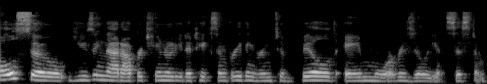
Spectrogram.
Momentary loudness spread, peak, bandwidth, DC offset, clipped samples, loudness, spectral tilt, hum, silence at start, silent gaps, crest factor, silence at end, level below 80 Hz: 11 LU; -6 dBFS; 13 kHz; under 0.1%; under 0.1%; -24 LUFS; -4 dB/octave; none; 0 s; none; 18 dB; 0 s; -74 dBFS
